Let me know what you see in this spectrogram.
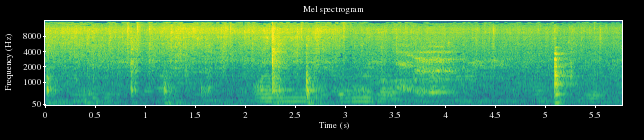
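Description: Chopped onion and garlic sizzling in hot oil in a metal wok. A metal utensil clinks and scrapes against the wok a few times as they are stirred, with the sharpest knock near the end.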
